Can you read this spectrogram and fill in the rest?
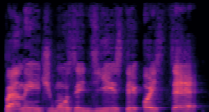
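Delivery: high, slow squeaky elf voice; Dobby the house-elf squeaking at Harry. Acted. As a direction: squeak it like an anxious little elf. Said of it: "пропищав ельф".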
